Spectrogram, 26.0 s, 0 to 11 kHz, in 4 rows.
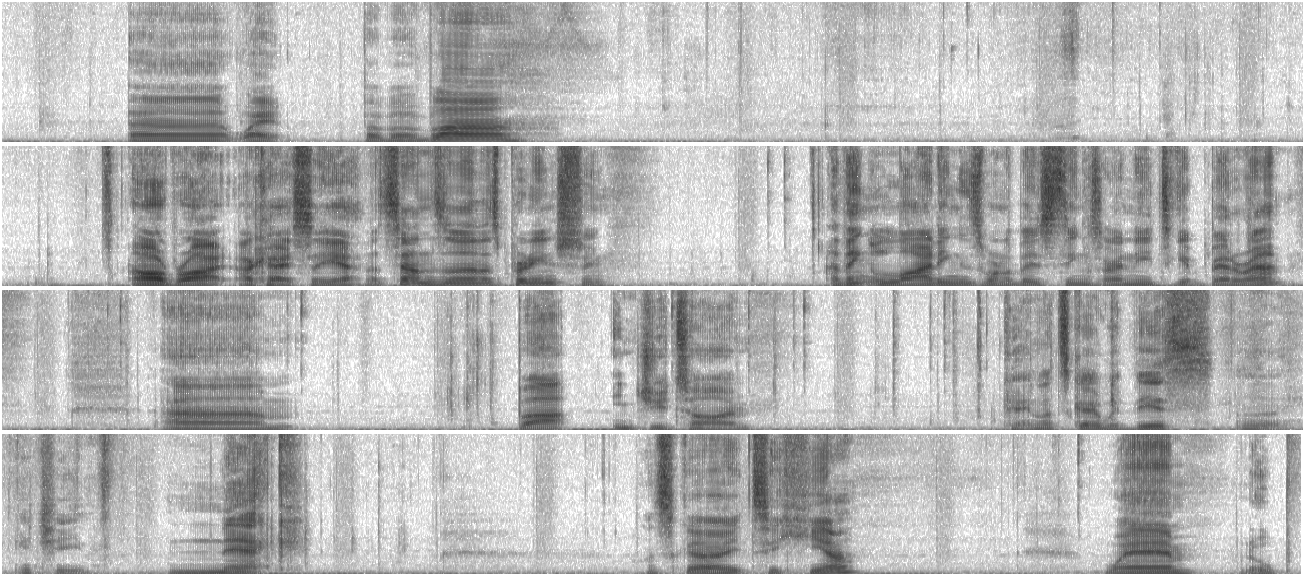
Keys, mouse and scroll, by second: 8.3 shift+middle click, 9.1 click, 10.0 click, 11.5 click, 14.1-15.1 drag, 16.3 click, 16.6 shift+click, 18.1 KP_7, 20.4 g, 24.4 click, 25.8 middle click.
